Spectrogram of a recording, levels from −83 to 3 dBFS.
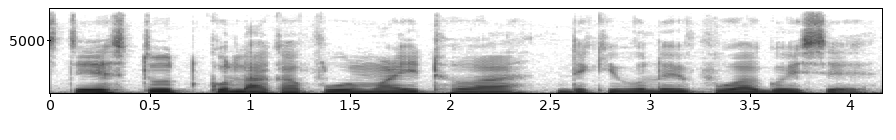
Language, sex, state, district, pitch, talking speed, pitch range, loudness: Assamese, male, Assam, Sonitpur, 120 Hz, 130 wpm, 115-135 Hz, -15 LUFS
